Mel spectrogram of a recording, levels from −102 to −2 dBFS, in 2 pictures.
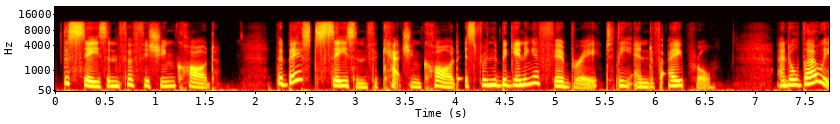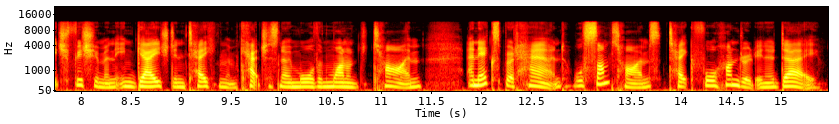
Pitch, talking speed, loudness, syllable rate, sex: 190 Hz, 185 wpm, -22 LUFS, 5.3 syllables/s, female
